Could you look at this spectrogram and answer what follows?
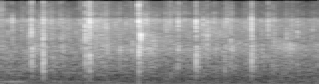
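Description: Applause from a crowd at a Hindi poetry recital, a short burst of scattered, sharp hand claps of moderate loudness.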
